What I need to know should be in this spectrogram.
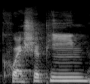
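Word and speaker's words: quetiapine: one and then ice I pronounce it question pain or kind of like Ke$ha Ke$ha peen and you can think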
